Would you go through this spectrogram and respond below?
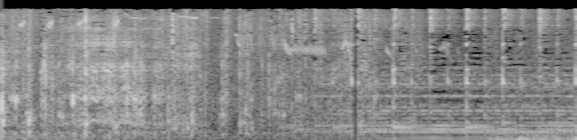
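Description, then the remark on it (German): Horse hooves clip-clop in a slow, steady walking rhythm as the horse is ridden slowly, fairly loud, with a brief whinny mixed in and no talking. “Tja, wenn du meinst, dann werde ich dir zuliebe auch ganz langsam reiten.”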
